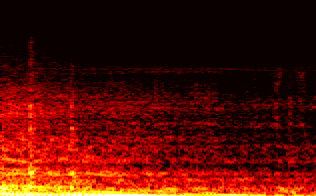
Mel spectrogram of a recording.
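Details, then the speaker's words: Z car just revived, started first try, tachometer not working: choppy uneven beat with exhaust dropouts under throttle; clear misfire, owner suspects tune-up needed. "it sounds like it's got a little bit of a Miss in there I can hear it but it runs pretty strong a little motor"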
